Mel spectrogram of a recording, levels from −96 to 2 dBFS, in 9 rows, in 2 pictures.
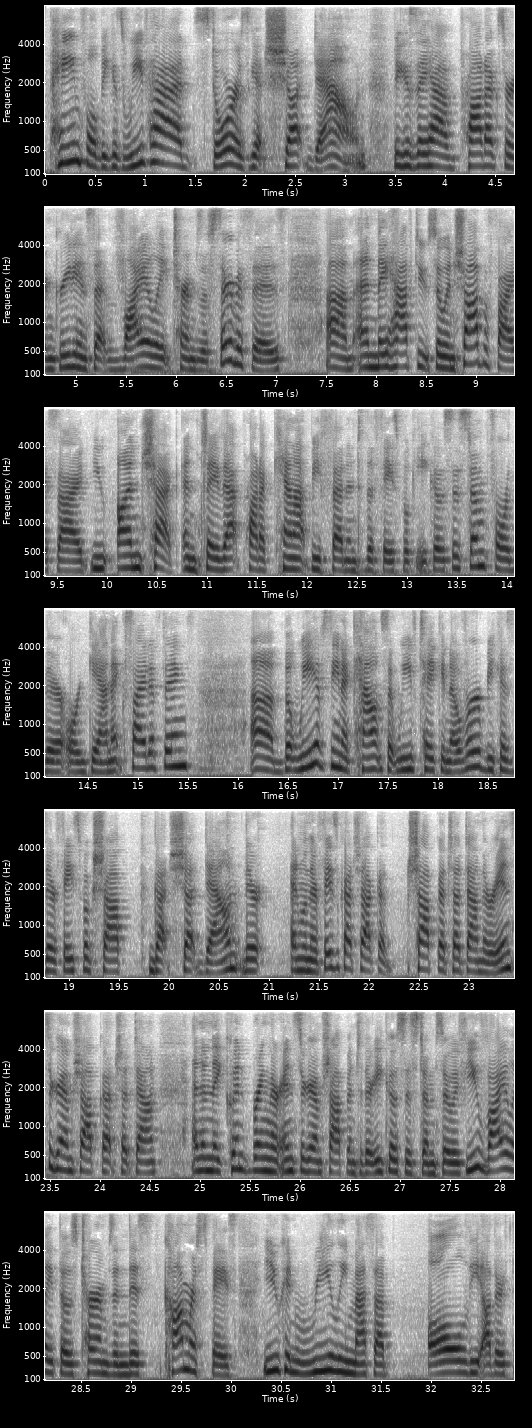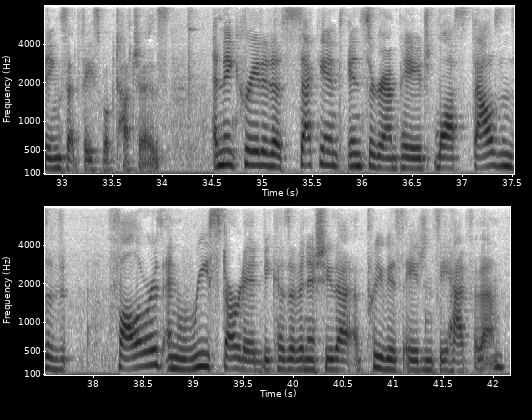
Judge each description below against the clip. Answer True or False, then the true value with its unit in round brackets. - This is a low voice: False (205 Hz)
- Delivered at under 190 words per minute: False (200 wpm)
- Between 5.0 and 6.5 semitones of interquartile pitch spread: False (3.4 semitones)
